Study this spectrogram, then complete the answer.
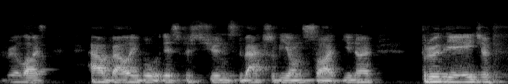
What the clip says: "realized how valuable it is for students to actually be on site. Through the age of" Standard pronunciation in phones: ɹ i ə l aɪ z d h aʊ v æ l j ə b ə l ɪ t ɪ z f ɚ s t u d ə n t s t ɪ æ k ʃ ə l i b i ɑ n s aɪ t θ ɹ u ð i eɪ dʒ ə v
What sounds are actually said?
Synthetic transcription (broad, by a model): ɹ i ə l aɪ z h aʊ v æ l j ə b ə l ɪ t ɪ z f ɚ s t u d n t s t ɪ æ k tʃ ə l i b i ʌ n s aɪ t θ ɹ u ð i eɪ dʒ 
